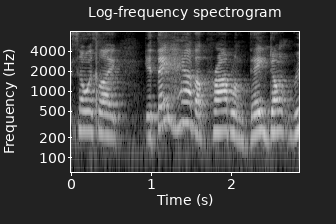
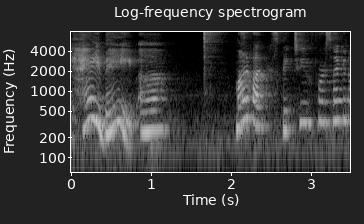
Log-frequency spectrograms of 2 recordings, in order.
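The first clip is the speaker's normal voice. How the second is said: very proper, polished, careful speech; 4 semitones higher, 9 dB quieter than usual. Retelling how Justin raises a problem: imitating Justin talking proper. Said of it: "he talks really proper, y'all, so that's why I'm talking like that".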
